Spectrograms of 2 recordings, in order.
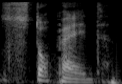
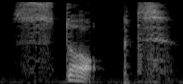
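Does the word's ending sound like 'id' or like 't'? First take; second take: id; t. First: The ending is an extra id syllable. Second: The ending is a short t sound. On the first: The speaker calls it wrong. "It's not stopped. We never say ed in English" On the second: The speaker calls it right. "we say it like a t"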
